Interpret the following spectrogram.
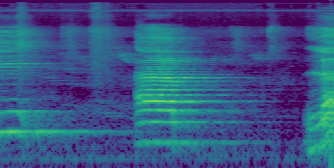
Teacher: अब आपके दिमाग में उठ रहा होगा कि ये पार्श्विक वर्ण कौन सी बला है, तो आपको बता दूं कि ल को पार्श्विक वर्ण इसलिए कहते हैं क्योंकि इसके उच्चारण में हवा जीभ के पार्श्व से, जीभ की बगल से निकलती है, इसलिए इसे पार्श्विक वर्ण कहते हैं।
